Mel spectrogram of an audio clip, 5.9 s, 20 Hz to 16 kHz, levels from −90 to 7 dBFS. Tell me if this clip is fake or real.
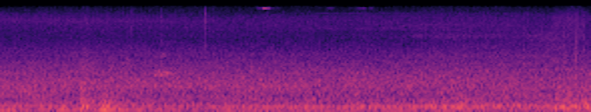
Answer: real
